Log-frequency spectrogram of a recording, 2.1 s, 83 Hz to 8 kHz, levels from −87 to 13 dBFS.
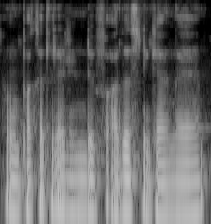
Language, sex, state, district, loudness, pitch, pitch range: Tamil, male, Tamil Nadu, Kanyakumari, -20 LUFS, 105 Hz, 100-115 Hz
